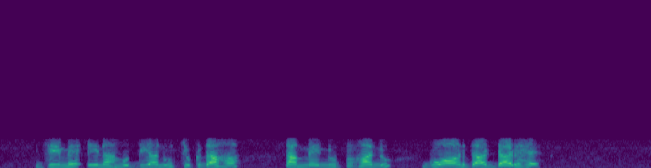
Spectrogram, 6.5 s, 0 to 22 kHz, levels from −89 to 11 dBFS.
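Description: Speech squeezed through the GSM full-rate codec: a 300 Hz to 3.4 kHz band and a clearly buzzy, gravelly texture, which fits 13 kbps full rate. Lost GSM frames show up as a brief metallic, held ring at 1.08–1.19 s between "ਜੇ ਮੈਂ" and "ਨੂੰ ਚੁੱਕਦਾ ਹਾਂ ਤਾਂ", at 3.48–3.57 s after "ਚੁੱਕਦਾ ਹਾਂ ਤਾਂ ਮੈਨੂੰ", and at 5.59 s after "ਗੁਆਉਣ ਦਾ ਡਰ ਹੈ". Each time the decoder stretches the last good frame.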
